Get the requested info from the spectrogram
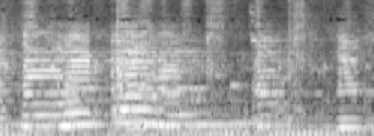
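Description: Live instrumental music: a saxophone playing a sustained, legato melody over a steady low bass accompaniment.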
